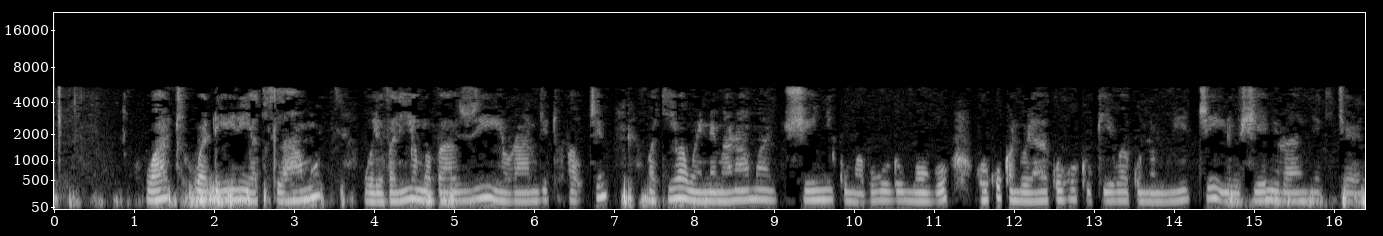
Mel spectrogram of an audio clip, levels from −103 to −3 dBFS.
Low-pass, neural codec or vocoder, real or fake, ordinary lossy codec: 5.4 kHz; none; real; MP3, 24 kbps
